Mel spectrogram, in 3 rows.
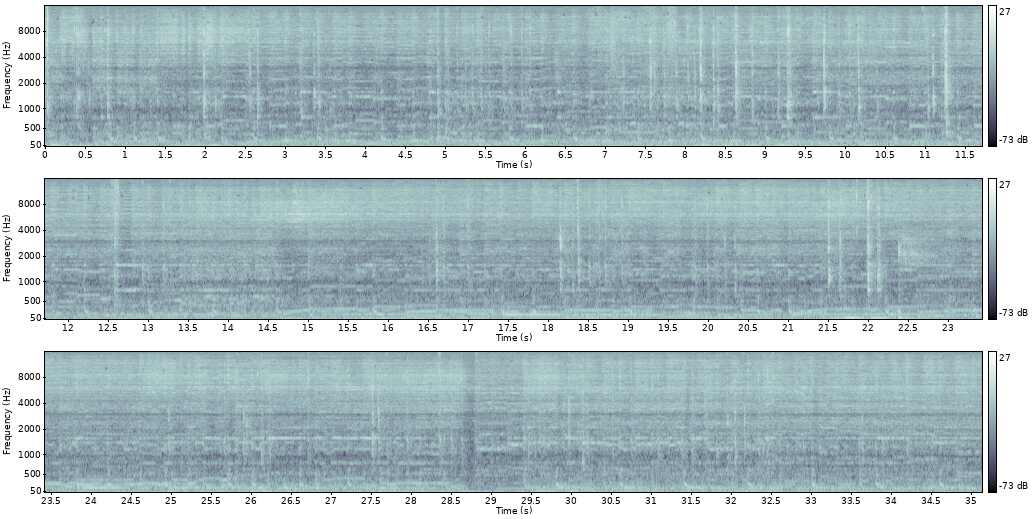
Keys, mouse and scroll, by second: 0.7 i, 3.9 click, 5.0 middle click, 5.3 shift+middle click, 7.1 shift+click, 7.2 click, 7.6 alt+shift+z, 8.1 ctrl+shift+Tab, 8.6 alt+Tab, 9.1 alt+m, 9.7 shift+m, 9.9 shift+middle click, 10.2 middle click, 10.3 f, 10.4 click, 11.2 shift+space, 12.3 shift+click, 12.9 click, 13.0 middle click, 13.9 click, 16.7 shift+middle click, 18.1 middle click, 18.2 click, 18.5 shift+middle click, 18.7 middle click, 18.8 middle click, 20.2 f, 20.3 click, 22.0 alt+m, 24.9 f, 25.1 click, 25.6 middle click, 26.0 alt+shift+z, 27.4 middle click, 27.5 alt+shift+z, 28.0 middle click, 28.3 shift+middle click, 28.6 shift+middle click, 29.9 click, 30.0 ctrl+z, 30.5 middle click, 31.9 ctrl+f, 32.1 shift+click, 32.4 shift+middle click, 33.5 f, 33.6 click, 33.9 scroll up 1, 34.0 middle click, 34.6 click.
